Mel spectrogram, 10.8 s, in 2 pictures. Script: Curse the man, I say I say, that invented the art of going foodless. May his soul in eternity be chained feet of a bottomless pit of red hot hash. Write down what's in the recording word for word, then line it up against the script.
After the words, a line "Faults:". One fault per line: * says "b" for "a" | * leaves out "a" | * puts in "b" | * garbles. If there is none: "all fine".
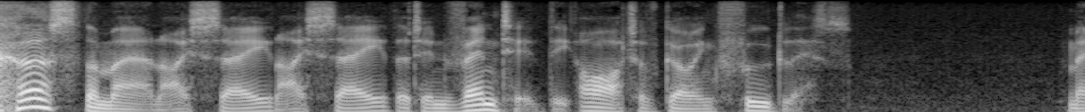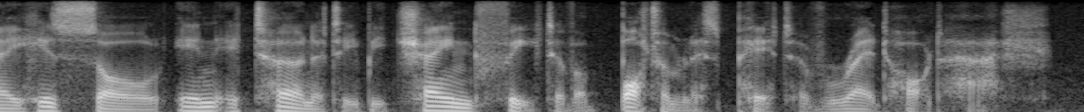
Curse the man, I say I say, that invented the art of going foodless. May his soul in eternity be chained feet of a bottomless pit of red hot hash.
Faults:
all fine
